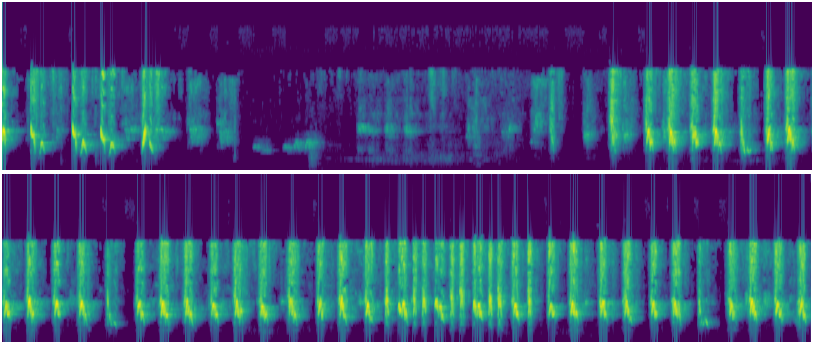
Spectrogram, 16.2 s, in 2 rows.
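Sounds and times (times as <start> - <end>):
bushlark singing continuously: 0.0 - 16.1.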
